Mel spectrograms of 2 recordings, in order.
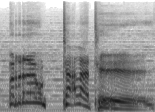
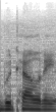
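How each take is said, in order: First: It is said in a Dinobot impression. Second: It is said in his normal voice.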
